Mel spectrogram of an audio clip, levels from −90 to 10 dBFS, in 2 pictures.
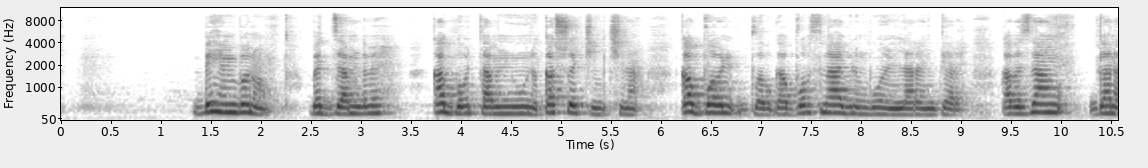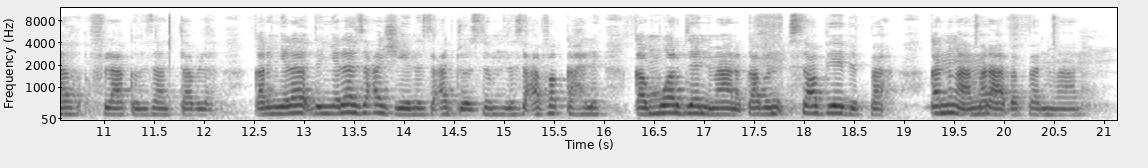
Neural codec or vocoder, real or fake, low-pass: none; real; 9.9 kHz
